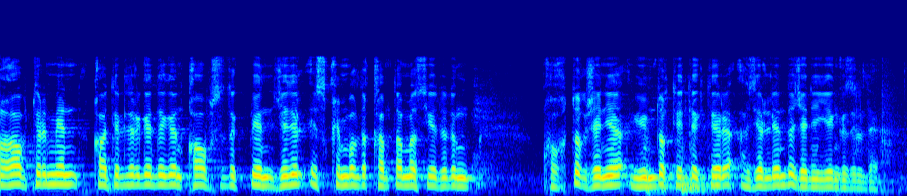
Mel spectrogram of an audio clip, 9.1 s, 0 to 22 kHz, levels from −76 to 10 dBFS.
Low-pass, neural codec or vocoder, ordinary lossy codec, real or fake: none; none; none; real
